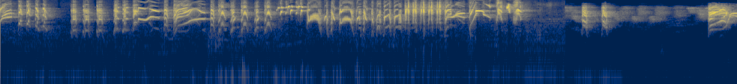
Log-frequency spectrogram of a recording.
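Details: Hooded siskin gives bursts of quick twittering and wheezy, buzzy notes, goes mostly quiet for about a second and a half, then resumes with a short sharp phrase.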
